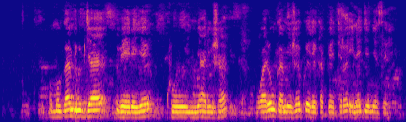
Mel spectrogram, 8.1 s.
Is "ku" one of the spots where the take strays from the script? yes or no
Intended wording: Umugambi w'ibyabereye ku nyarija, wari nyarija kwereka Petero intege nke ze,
no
